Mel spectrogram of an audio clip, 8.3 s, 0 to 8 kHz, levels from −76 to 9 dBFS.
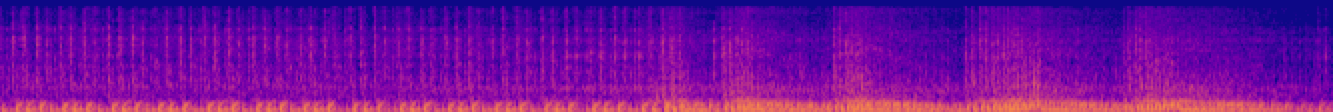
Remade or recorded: recorded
